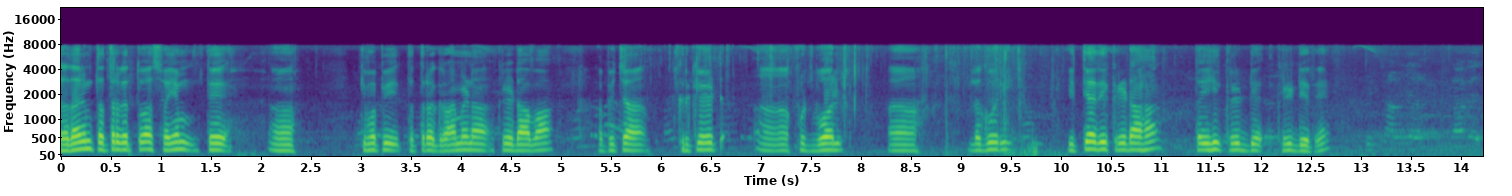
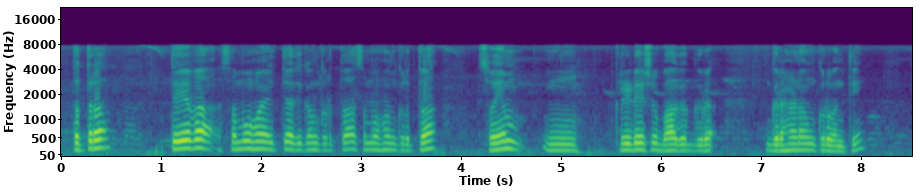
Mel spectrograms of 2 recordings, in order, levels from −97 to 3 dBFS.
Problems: background sounds at intervals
